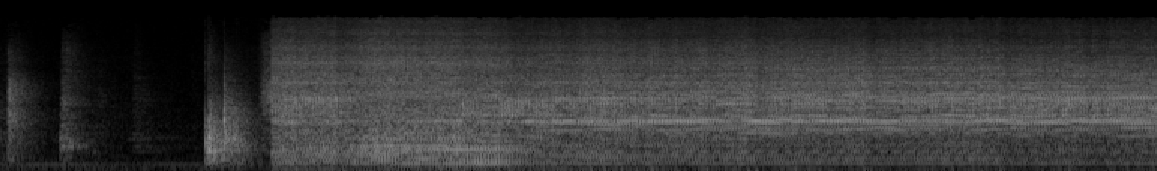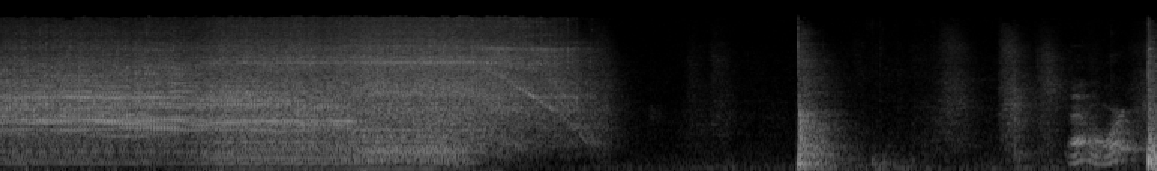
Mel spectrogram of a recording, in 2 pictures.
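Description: A power tool rounds off the edge of a wooden rustic bathroom mirror frame, grinding steadily and loudly for about ten seconds, then stopping, with brief handling noises before and after.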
